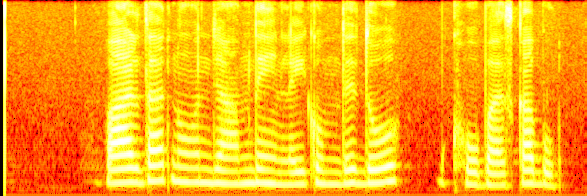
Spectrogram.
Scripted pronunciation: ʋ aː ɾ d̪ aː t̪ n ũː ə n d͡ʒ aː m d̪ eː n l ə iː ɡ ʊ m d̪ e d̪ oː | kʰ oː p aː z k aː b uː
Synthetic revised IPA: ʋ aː ɾ d̪ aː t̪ n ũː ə n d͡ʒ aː m d̪ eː n l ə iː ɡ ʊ m d̪ e d̪ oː | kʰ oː b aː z k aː b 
